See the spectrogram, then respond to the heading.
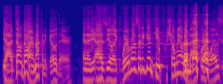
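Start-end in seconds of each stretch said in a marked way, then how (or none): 2.4-4.5 high, sweet feigned innocence, laughing; mock innocent. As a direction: ask as if you'd never go there. Sneaky request for directions.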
